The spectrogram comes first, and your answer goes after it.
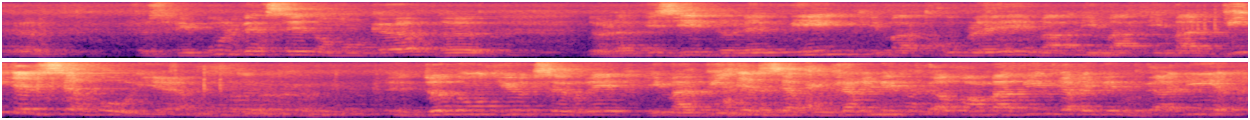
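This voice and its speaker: A man with a cold and a runny nose preaches earnestly in short, exhorting phrases. His voice sits a little high and sounds distant, caught from across a very echoey church. A clear hum of noise runs under it. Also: moderate pace. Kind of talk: sermon. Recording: very echoey church, from far off, noisy.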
